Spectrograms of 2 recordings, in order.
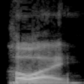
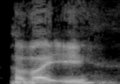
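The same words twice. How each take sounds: First: It is pronounced the common English way. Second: It is pronounced the native Hawaiian way. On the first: This is how most outsiders say the name. "or as most people know" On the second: This is how locals say the name. "as we pronounce it in Hawaiian"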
